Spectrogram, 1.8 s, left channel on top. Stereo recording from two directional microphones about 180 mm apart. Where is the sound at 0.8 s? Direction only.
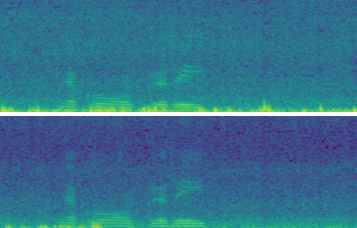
5° right (ahead or behind).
